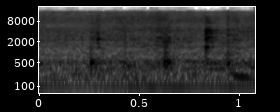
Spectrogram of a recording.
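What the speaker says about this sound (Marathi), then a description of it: "अद्रक, लसूण आणि मिरची घेतली आहे, बारीक कुटून घ्यायची आणि टाकून घ्यायची ह्याच्यामध्ये। तेलावरती थोडी परतवून घ्यायची।" Ginger, garlic and chili sizzling and being stirred in hot oil in a pan, a steady low frying hiss with a few brief scraping stir strokes, close and moderately loud with no talking.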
